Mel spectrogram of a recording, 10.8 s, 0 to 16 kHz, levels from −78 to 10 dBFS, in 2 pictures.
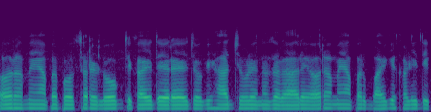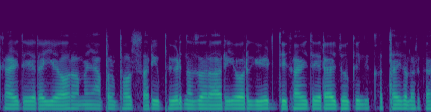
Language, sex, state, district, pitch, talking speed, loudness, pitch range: Hindi, male, Chhattisgarh, Balrampur, 125 Hz, 290 wpm, -27 LUFS, 120-125 Hz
